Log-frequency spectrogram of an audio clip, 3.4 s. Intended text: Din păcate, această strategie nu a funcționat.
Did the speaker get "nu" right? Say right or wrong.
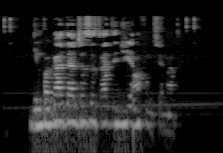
wrong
